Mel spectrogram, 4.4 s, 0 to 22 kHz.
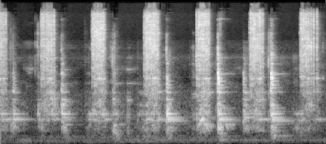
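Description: A ratchet tightens a rear brake bracket bolt on a 2022 Ford Explorer XLT, its pawl clicking in about eight quick bursts, each one a sharp run of clicks with short pauses between, close and clear with no voices.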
